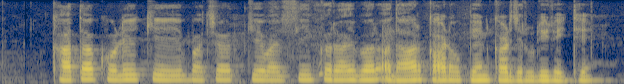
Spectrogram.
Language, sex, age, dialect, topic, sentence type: Chhattisgarhi, male, 46-50, Western/Budati/Khatahi, banking, statement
